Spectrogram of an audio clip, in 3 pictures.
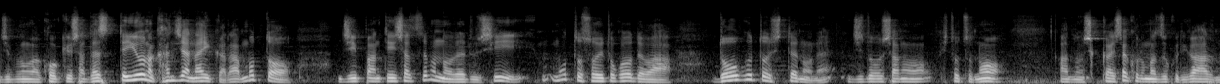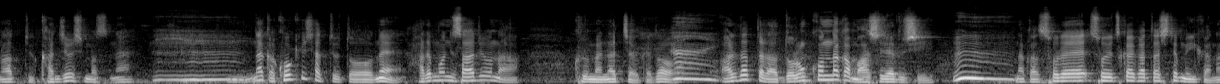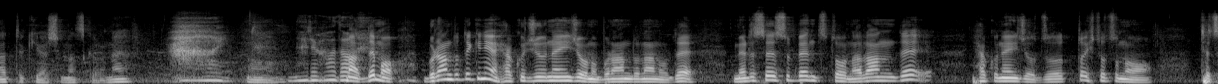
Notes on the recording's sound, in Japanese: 今週は「ル・ボランカーズミート2014」で行われた公開録音の模様をお届けします！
